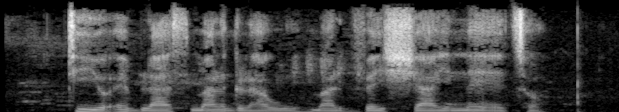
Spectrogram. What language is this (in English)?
Esperanto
